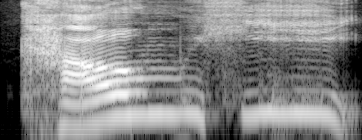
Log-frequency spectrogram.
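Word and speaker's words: Caoimhe: the girl names are fiod f-i-a-d-h ada aydah cow hee c-a-o-i-m-h-e cow number four is e-a-b-h-a number five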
